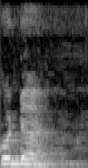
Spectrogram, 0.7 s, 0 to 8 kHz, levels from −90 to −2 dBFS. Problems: constant background noise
